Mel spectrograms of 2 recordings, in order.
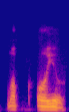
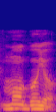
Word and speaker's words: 먹어요: shimel Jom shimel terus mok Oyo mogoyo mogoyo mogoyo ya jadi gioknya ee berubah bunyi jadi G Ya Pindah ke sini pindah ke iang jadi G Jadi mogoyo bukan mokoyo Oke Nah di sini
